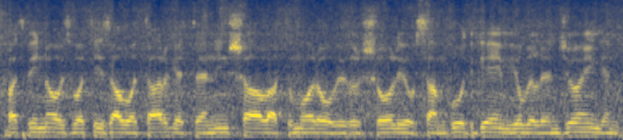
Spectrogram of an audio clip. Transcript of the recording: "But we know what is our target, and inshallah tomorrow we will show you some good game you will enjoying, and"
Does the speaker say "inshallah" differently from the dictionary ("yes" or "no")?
no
